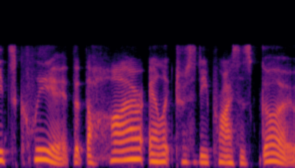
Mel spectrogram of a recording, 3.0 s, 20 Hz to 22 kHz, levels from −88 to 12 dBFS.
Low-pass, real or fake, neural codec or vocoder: 7.2 kHz; real; none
